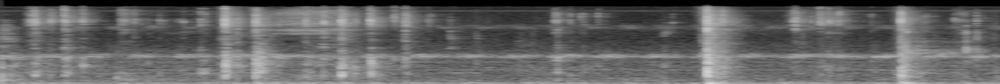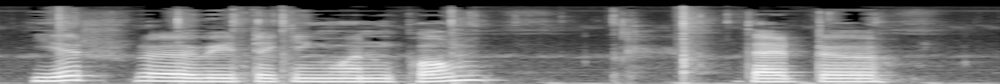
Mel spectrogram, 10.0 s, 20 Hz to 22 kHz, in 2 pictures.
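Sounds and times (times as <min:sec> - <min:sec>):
computer keyboard typing: 0:00.0 - 0:09.4.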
